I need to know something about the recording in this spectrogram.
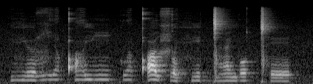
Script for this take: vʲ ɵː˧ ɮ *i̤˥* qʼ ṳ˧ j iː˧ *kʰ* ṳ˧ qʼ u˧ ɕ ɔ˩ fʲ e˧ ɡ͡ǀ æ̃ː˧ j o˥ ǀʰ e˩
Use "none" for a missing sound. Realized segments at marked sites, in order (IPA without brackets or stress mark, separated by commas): i̤˥, k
